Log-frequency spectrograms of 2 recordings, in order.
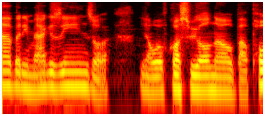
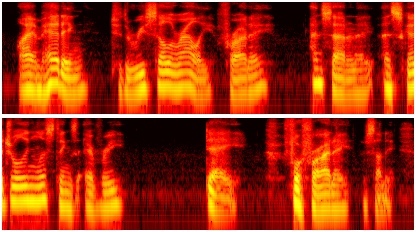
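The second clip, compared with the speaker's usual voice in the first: deliberately slower pace, quieter; 4 dB quieter than usual. On a show, after catching themselves talking too quickly, slowing down on purpose. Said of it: "Let me slow down".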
